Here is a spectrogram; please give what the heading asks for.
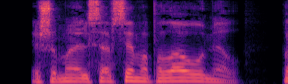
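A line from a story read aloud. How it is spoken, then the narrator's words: Grumbling mutter. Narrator (Russian): пробурчал Самоэль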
